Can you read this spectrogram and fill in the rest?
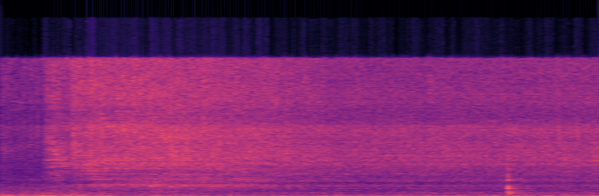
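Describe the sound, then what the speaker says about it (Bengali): Spices sizzle and hiss loudly in hot oil, a steady, continuous frying sound throughout, with one faint click near the end. "একসঙ্গে সব মশলা ভেজে নিচ্ছি"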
